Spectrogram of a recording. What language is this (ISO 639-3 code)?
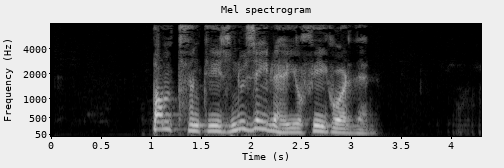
kab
